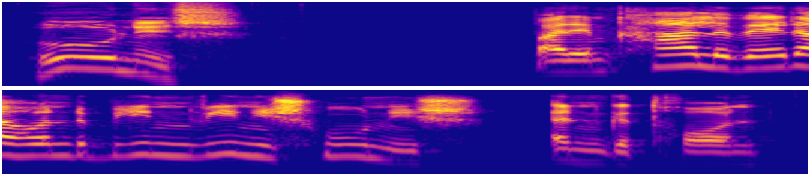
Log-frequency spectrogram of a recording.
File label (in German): "huunisch", wittlich; das wittlicher woerterbuch; woerterbuch vertonung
